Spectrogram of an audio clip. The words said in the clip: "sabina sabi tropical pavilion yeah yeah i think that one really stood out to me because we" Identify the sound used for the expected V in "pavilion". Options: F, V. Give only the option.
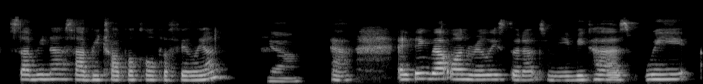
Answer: F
